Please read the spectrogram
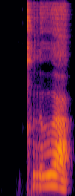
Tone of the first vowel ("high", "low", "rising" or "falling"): falling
